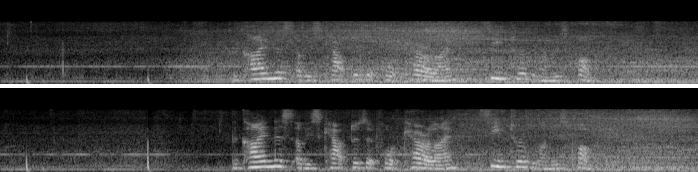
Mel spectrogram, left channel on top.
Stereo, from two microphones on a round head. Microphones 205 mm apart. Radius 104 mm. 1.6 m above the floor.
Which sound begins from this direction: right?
A woman speaking, at 2.3 s.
